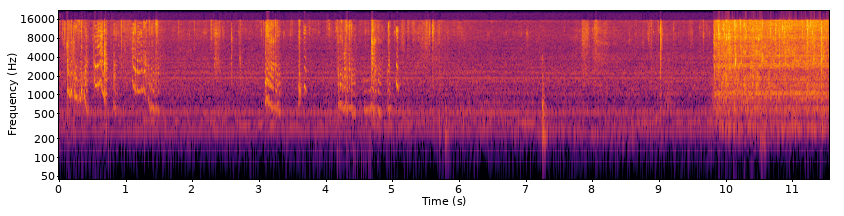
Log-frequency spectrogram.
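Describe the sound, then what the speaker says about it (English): A removed washing machine drain filter is handled with intermittent knocks and squeaky scrapes, then a tap opens near the end and running water pours steadily over it. "Now you're going to want to run this under some water and clean it off."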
